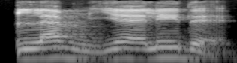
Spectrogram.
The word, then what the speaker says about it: لم يلد: এটা এই শব্দের মধ্যে তেমন বেশি কোনো জটিলতা নেই, কঠিনতা নেই, খুব সহজভাবে সুন্দর করে বললে মোটামুটি শব্দগুলোর সঠিক এবং শুদ্ধ উচ্চারণ আদায় হয়ে যাবে ইনশাআল্লাহ। তবে লক্ষ্য রাখতে হবে টান যাতে না হয়।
